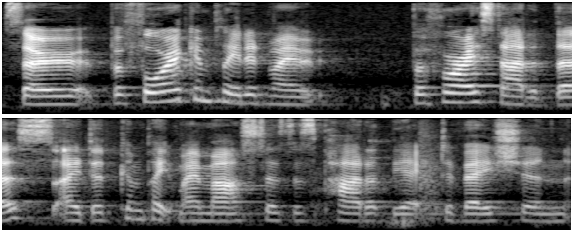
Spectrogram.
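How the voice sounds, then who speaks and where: With a New Zealand accent, a woman speaks at medium pitch and a moderate pace, her bright, sharp tone showing ordinary pitch variation. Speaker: researcher. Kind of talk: conference presentation.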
